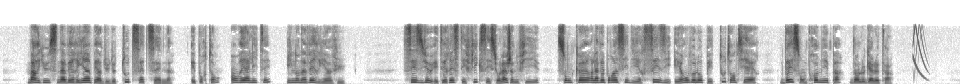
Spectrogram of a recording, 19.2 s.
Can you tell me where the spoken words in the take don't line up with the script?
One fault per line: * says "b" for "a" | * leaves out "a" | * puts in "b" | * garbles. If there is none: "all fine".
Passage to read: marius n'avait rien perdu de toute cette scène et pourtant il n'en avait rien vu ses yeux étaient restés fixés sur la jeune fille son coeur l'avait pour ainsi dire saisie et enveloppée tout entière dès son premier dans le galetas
* puts in "en réalité"
* puts in "pas"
